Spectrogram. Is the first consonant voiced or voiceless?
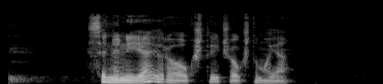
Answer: voiceless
